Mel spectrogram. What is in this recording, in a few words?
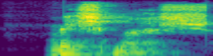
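"mishmash", British English; pronunciations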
